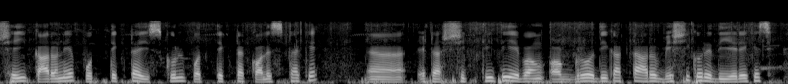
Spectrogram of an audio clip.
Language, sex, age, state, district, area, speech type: Bengali, male, 45-60, West Bengal, Jalpaiguri, rural, spontaneous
